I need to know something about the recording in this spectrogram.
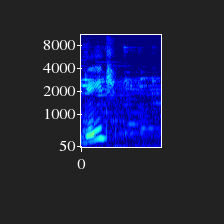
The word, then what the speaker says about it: Gauge: little bit scared that I would say your name wrong. It's Gauge. It's Gauge, Yeah.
